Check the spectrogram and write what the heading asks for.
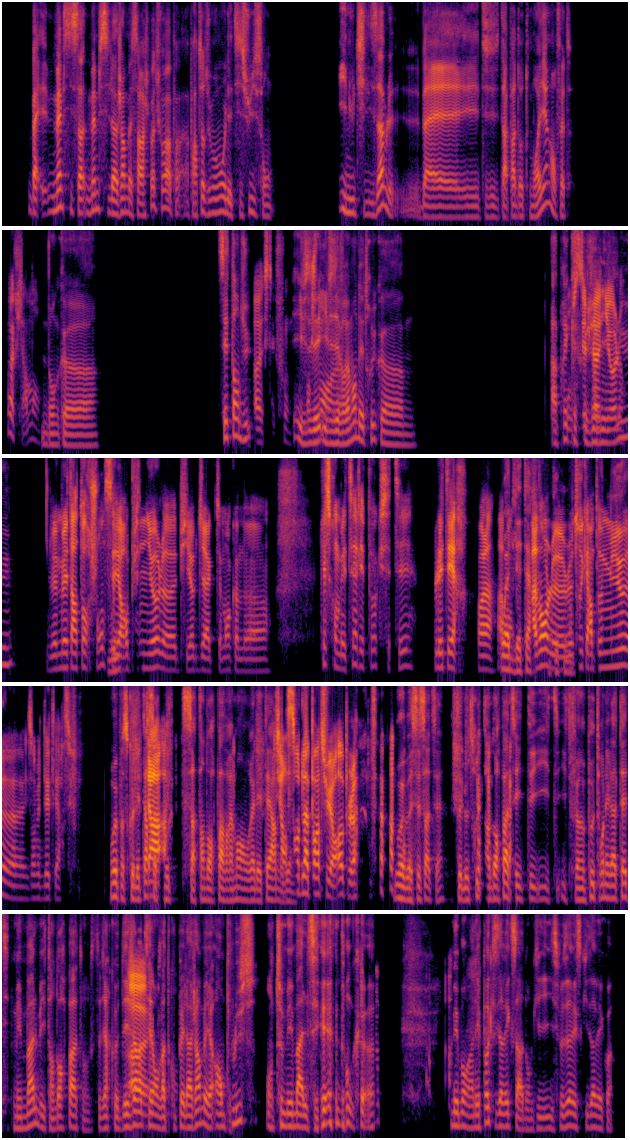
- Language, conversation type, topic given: French, unstructured, Qu’est-ce qui te choque dans certaines pratiques médicales du passé ?
- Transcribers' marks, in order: other background noise; laugh; laugh; stressed: "plus"; laughing while speaking: "c'est donc heu"; laugh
